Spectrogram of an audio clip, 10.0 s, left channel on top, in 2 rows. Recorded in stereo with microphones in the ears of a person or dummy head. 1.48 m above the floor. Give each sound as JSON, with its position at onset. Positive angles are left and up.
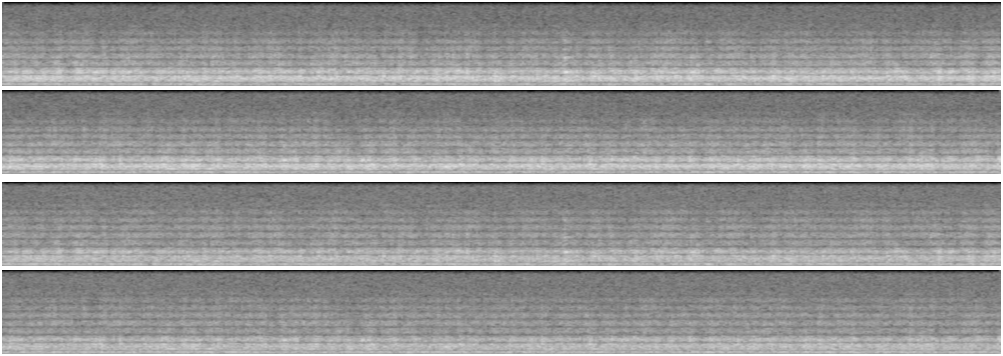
{"t": 0.0, "sound": "an engine running", "side_deg": 30}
